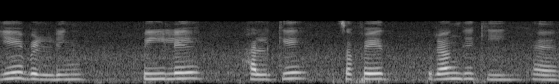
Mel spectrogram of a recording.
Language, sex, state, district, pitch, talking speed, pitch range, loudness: Hindi, female, Haryana, Jhajjar, 250 Hz, 85 wpm, 230-260 Hz, -19 LUFS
